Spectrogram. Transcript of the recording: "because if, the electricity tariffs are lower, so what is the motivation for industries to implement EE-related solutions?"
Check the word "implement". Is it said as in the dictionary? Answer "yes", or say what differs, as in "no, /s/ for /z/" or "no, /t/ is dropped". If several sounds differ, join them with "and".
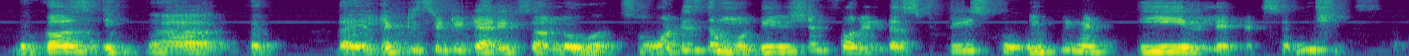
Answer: yes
